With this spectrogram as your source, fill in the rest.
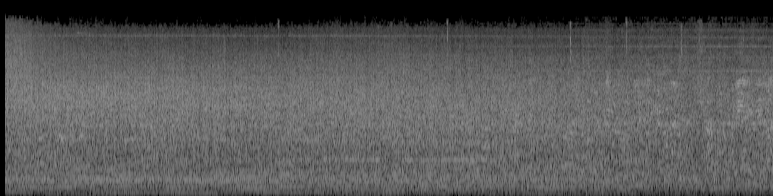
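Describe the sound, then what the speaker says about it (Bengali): A train pulls into a station at Barrackpore with a continuous, broad rumble of wheels and rolling cars, heard steadily at moderate level for the whole stretch amid general platform ambience. "ট্রেন একদম রাইট টাইমে ঢুকে গিয়েছে"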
